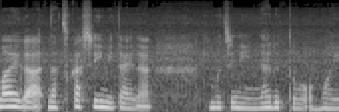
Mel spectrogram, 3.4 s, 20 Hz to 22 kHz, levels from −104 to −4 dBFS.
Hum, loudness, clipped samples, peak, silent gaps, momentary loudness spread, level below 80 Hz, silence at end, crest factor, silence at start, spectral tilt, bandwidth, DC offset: none; -29 LUFS; under 0.1%; -10 dBFS; none; 12 LU; -64 dBFS; 0 s; 18 dB; 0 s; -5 dB/octave; 19 kHz; under 0.1%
